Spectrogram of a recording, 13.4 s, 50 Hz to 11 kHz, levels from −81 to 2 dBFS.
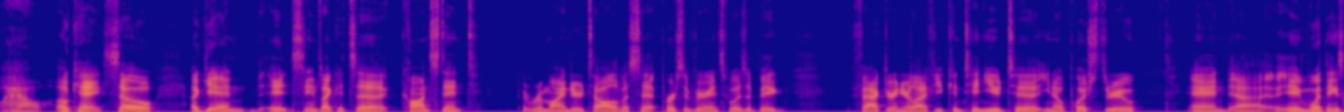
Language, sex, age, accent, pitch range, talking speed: English, male, 20-39, American, 110-130 Hz, 160 wpm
